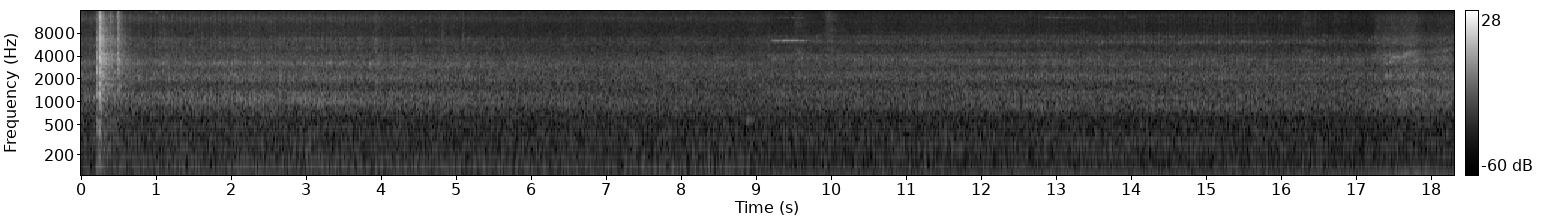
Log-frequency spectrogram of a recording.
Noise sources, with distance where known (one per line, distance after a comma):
large-sounding engine, near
